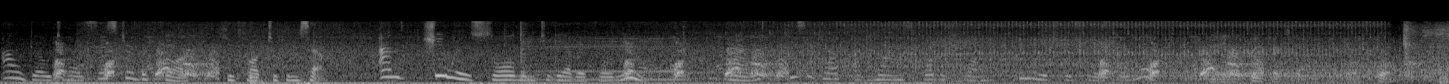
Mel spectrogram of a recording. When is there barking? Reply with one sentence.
The barking can be heard from 0.5 to 2.2 s, from 6.2 to 7.9 s and from 10.9 to 12.7 s.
